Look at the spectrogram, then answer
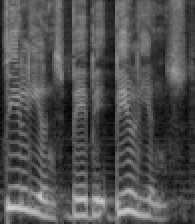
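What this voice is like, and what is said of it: Put-on Middle Eastern accent. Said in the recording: “with my Middle Eastern accent.”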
